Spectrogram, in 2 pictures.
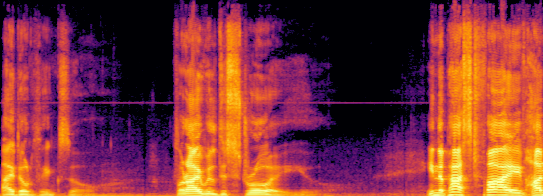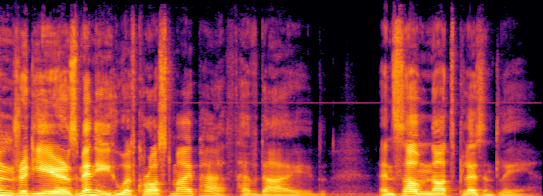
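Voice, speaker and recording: Very slow, imperious actor as a vampire count. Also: male voice, a little high, lively intonation, bright, forceful tone, exaggerated voice. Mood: commanding threat. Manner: measured, commanding, deliberate. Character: ancient, imperious vampire count, coldly menacing. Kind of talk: theatrical radio play acting.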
